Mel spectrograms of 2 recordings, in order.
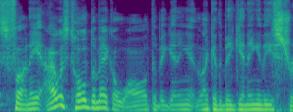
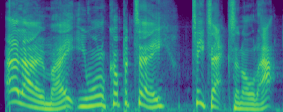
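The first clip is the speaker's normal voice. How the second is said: hammed-up British accent with a cheery rise; 6 semitones higher than usual. Friend playing a cheery Brit for his co-streamers, in a hammed-up British accent. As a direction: offer tea like a cartoon Englishman. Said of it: "The British are infecting me".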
